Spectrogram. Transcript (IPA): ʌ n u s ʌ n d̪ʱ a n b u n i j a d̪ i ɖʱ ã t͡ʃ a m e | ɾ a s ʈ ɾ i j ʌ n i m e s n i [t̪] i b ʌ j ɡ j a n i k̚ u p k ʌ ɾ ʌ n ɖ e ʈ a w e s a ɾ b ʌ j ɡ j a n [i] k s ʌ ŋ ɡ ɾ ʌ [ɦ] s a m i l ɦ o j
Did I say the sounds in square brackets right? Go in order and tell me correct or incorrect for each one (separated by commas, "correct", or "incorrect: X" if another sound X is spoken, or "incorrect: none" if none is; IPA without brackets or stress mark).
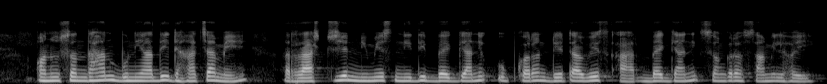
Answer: incorrect: d̪, correct, correct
